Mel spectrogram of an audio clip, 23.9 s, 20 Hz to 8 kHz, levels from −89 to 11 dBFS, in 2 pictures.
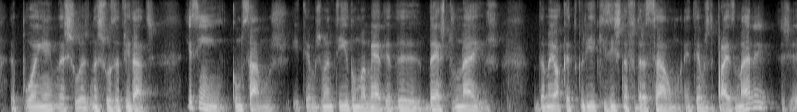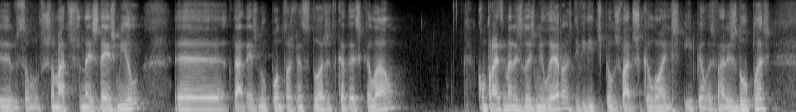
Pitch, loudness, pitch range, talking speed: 95 Hz, -15 LUFS, 85-105 Hz, 155 wpm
